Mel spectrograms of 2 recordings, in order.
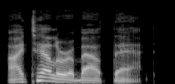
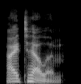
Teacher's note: when these words go unstressed, people tend to just omit the letter H and the sound that it corresponds to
